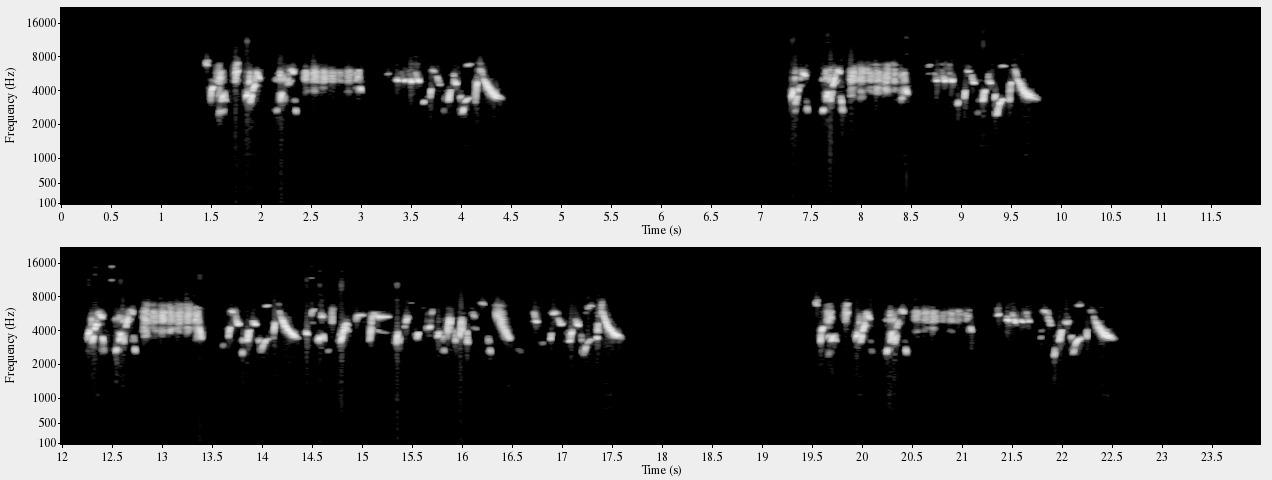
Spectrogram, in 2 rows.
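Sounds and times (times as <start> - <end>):
European goldfinch song: 1.4 - 4.5, 7.3 - 9.9, 12.2 - 17.7, 19.6 - 22.6.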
